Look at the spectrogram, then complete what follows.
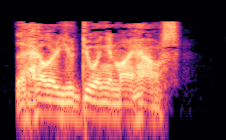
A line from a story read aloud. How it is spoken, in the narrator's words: Ethan's voice came out like a low growl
